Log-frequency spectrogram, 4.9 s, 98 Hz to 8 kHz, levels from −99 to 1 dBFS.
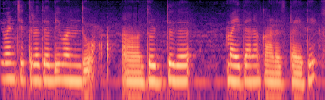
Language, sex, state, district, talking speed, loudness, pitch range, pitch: Kannada, female, Karnataka, Bidar, 110 wpm, -14 LUFS, 220-240 Hz, 225 Hz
